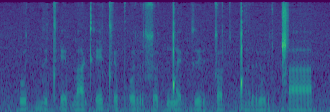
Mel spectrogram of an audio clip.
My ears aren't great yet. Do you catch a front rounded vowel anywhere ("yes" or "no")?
no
